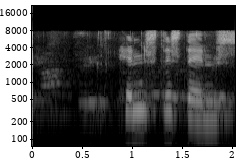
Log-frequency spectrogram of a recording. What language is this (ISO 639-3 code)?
isl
